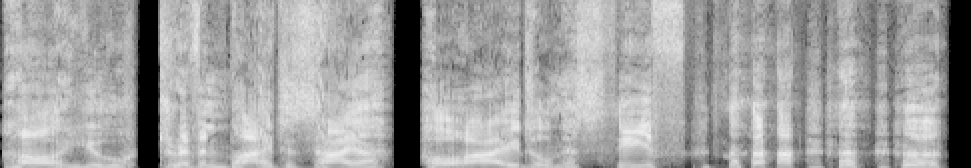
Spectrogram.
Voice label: Treasure Taunt, Corpus Aristocrat Manager, Battle, Barks, Dialog; Warframe; Treasurer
